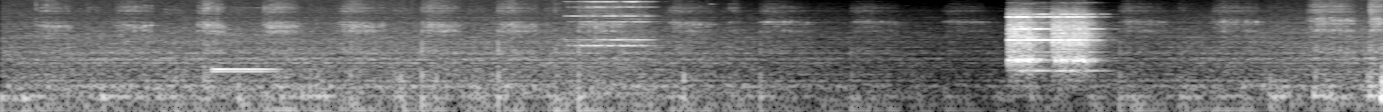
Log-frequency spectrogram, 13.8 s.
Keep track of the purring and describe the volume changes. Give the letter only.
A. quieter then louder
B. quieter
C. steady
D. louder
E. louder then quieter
A.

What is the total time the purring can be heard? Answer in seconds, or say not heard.
14 s.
